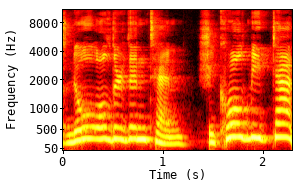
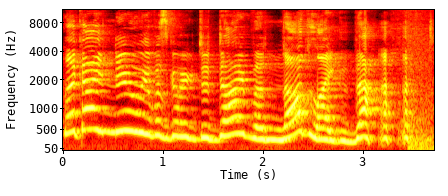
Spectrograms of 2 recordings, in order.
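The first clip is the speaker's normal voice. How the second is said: high, words breaking into laughter; 5 semitones higher than usual. Reacting to a character's sudden death in the game, laughing while talking. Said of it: "I shouldn't be laughing".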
